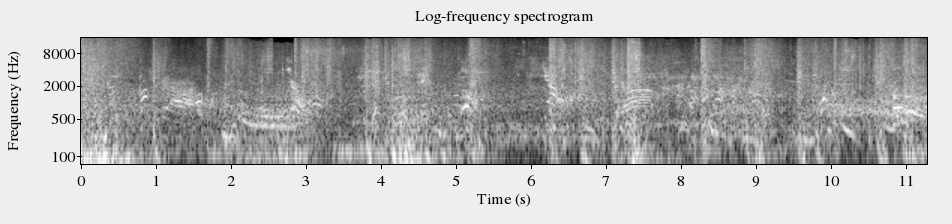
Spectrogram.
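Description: Creatures shriek and groan as they are struck down.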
